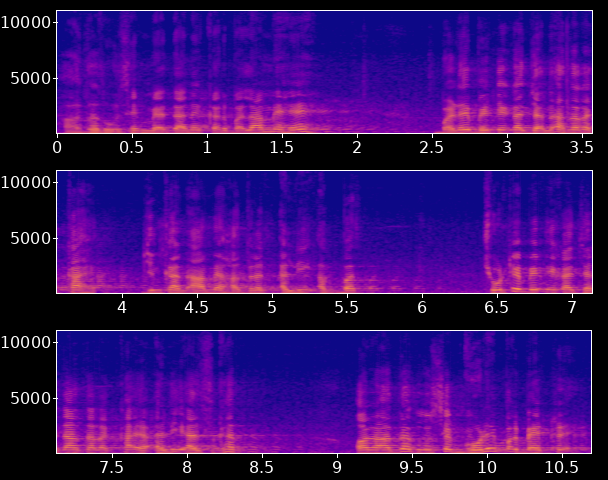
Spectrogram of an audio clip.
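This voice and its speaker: A man preaching an impassioned sermon at a live gathering, prompting the seated crowd to call back praise and swinging between soft pleading and high cries. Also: steady tone, slight background noise. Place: religious gathering before a seated audience. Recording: echoey hall with long reverb, faint ambience.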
